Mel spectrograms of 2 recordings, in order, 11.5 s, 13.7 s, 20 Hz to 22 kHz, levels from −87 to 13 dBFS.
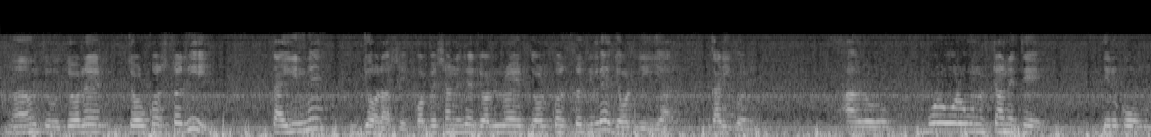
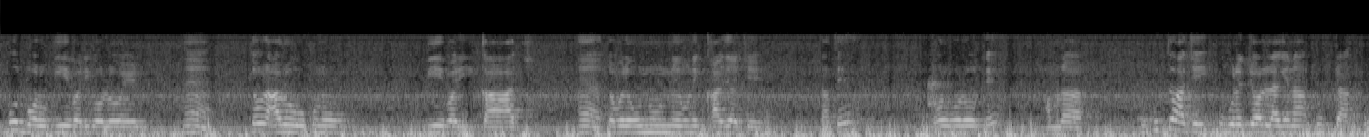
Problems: none marked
